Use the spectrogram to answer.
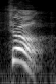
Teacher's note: tip of the tongue touches the dental region to produce the plosive part, and after the plosive, tongue is curled, the tongue is pushed back and touches the post-alveolar region to produce the friction. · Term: affricate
